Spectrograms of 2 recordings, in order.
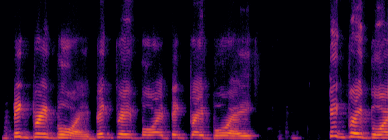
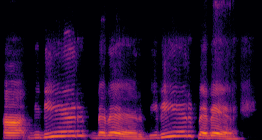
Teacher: You feel the B, you feel the puff of air. In Spanish, you shouldn't feel very much of any air coming out.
